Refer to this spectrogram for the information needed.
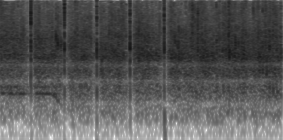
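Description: A crowd applauds the volunteers in a dense, steady wash of clapping, with a few sharper individual claps standing out at roughly even intervals over the constant patter.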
